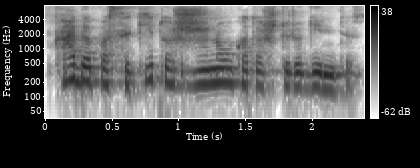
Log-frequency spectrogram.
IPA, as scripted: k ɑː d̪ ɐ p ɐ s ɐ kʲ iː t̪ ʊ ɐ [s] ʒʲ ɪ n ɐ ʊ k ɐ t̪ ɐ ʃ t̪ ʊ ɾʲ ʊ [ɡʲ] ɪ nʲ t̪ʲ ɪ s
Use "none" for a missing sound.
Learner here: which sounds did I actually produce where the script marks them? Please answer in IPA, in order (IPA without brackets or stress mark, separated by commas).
ʃ, ɡʲ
